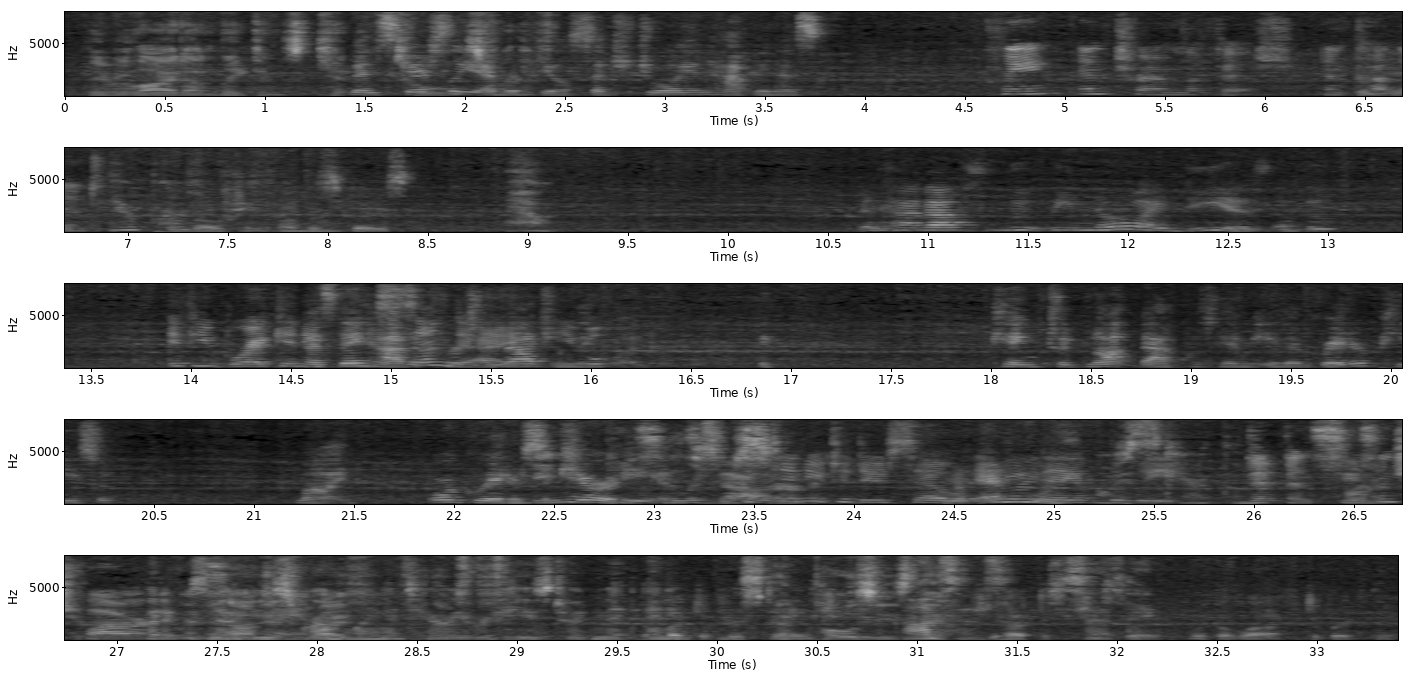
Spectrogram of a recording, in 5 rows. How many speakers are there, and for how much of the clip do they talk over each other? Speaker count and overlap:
seven, about 44%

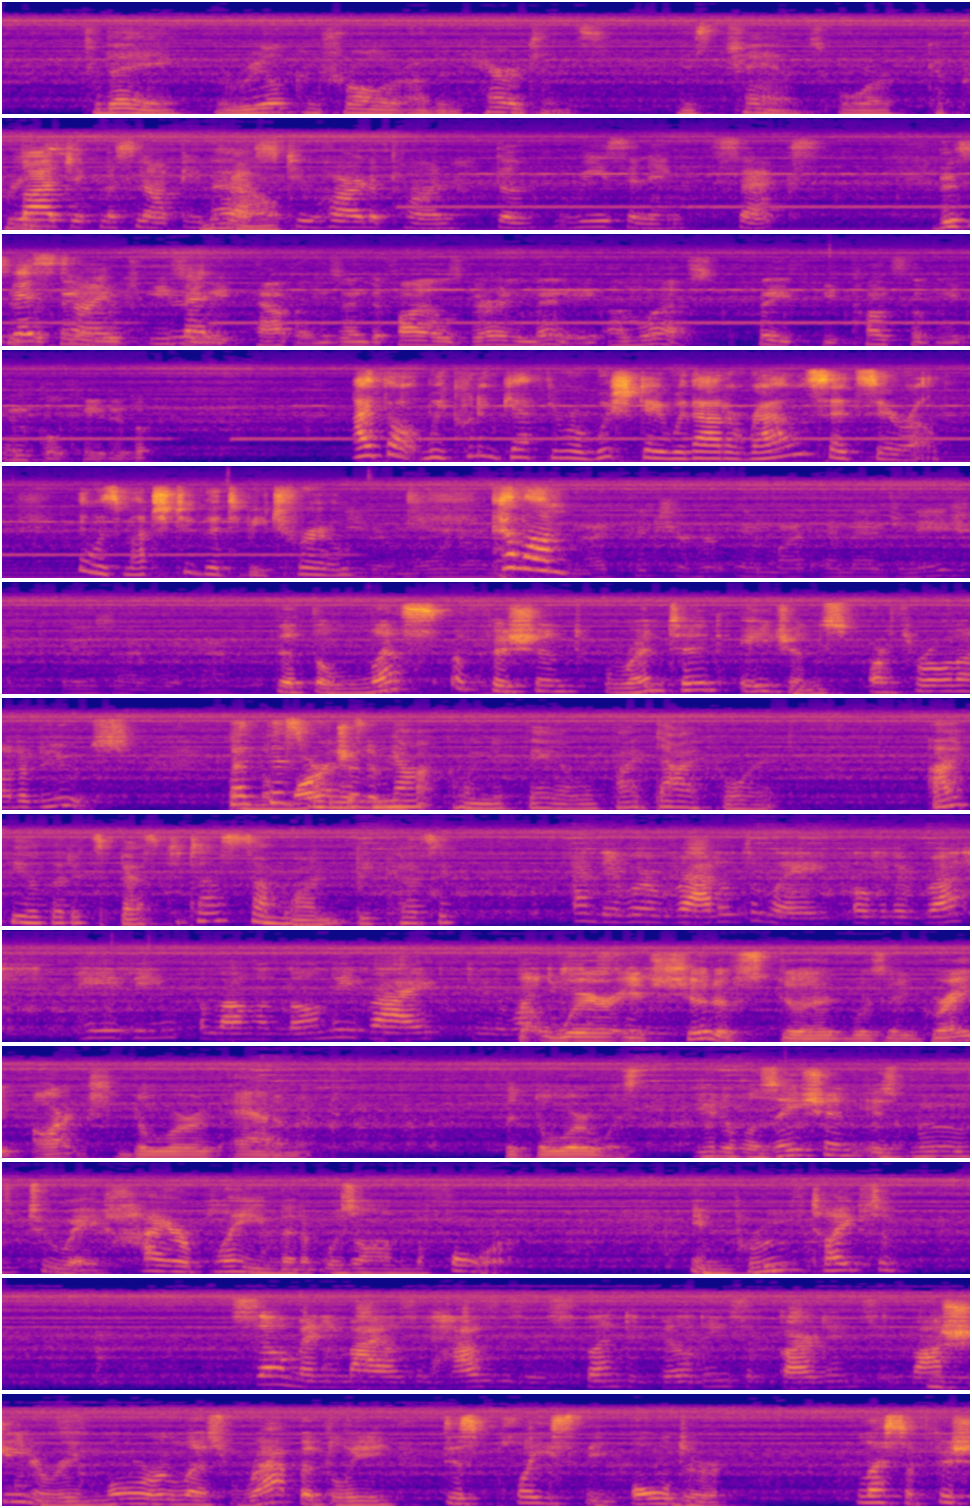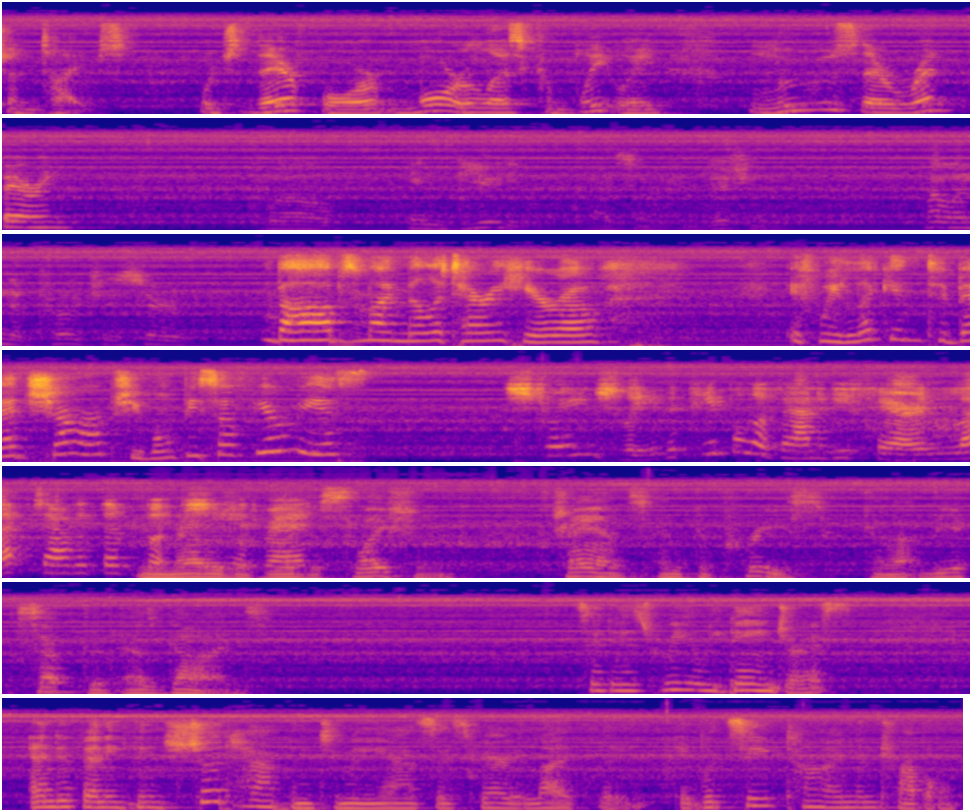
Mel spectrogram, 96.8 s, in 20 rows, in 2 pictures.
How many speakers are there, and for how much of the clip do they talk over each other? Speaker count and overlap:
nine, about 10%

